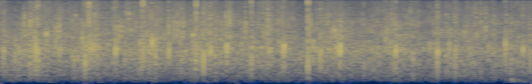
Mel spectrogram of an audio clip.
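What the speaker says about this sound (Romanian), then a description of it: "Aplauze încă o dată pentru Sorin Tănase!" A festival crowd claps for a comedian at a humor show in Buzău, with distinct individual claps audible within the steady applause.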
